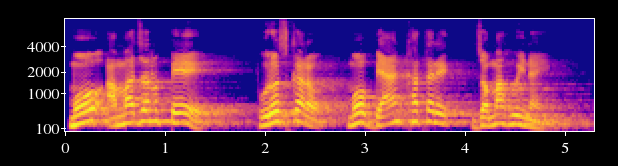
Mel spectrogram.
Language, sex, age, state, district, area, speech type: Odia, male, 60+, Odisha, Dhenkanal, rural, read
